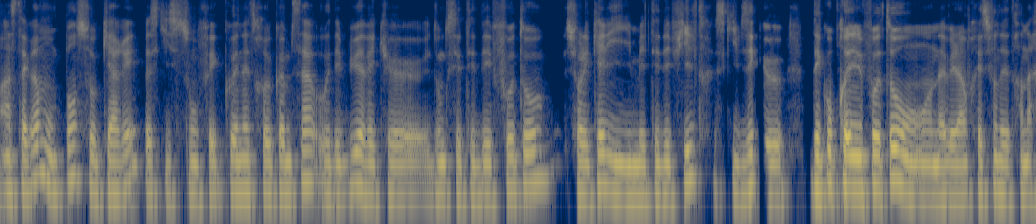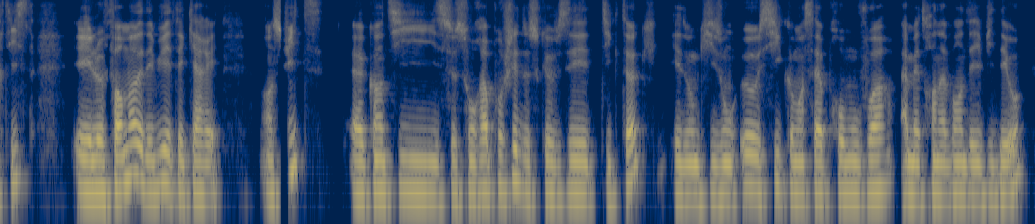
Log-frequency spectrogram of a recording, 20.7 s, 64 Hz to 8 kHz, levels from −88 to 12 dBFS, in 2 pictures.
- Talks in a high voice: No, low, 125 Hz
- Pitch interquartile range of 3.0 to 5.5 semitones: No, narrow, 2.4 semitones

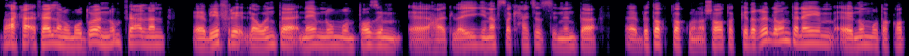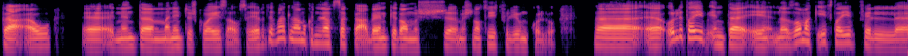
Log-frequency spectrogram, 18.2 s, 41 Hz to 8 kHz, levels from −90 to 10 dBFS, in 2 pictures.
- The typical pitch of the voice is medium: No, low, 125 Hz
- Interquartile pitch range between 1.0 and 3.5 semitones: No, average, 3.9 semitones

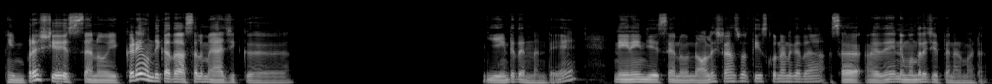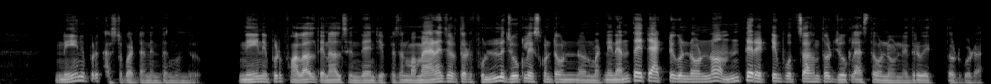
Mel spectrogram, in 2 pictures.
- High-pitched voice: No, low, 110 Hz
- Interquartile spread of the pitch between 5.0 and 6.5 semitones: Yes, average, 5.3 semitones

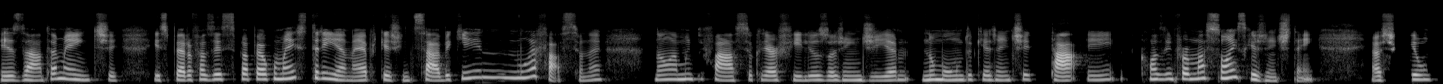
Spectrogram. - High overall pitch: Yes, high, 215 Hz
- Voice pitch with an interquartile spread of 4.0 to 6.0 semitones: No, average, 3.6 semitones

